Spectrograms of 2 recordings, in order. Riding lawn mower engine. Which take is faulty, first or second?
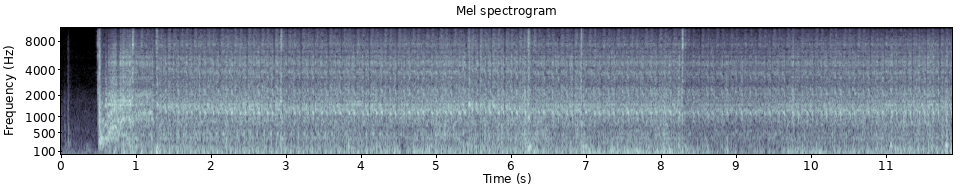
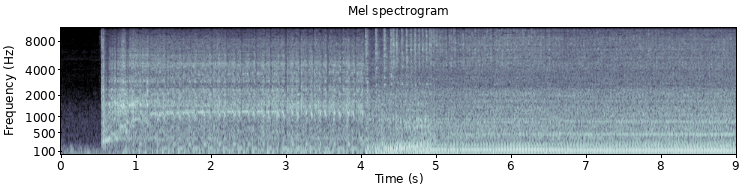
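first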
